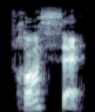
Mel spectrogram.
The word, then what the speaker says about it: français: So, this is a C with a cedilla, right? Which is pronounced like S. And you get this in words such as français, leçon, garçon, français, leçon, garçon.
